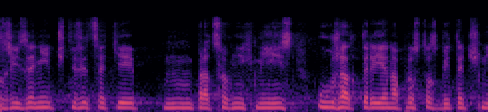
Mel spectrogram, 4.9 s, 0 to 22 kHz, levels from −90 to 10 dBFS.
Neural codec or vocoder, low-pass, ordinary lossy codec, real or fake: autoencoder, 48 kHz, 128 numbers a frame, DAC-VAE, trained on Japanese speech; 10.8 kHz; Opus, 16 kbps; fake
